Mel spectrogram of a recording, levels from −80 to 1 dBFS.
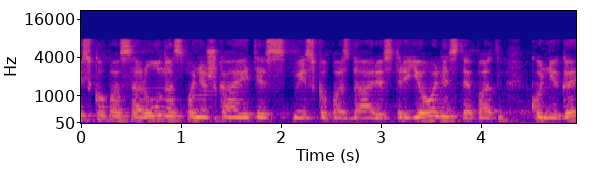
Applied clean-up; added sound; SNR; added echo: neural separator model SepFormer DNS4.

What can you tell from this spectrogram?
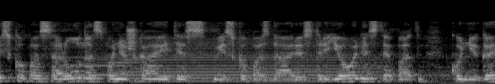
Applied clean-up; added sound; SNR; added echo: none; Wind instrument, woodwind instrument; 13 dB; reverberation time 0.2 s.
